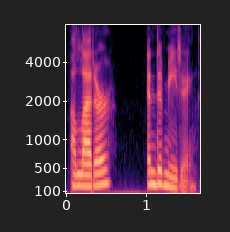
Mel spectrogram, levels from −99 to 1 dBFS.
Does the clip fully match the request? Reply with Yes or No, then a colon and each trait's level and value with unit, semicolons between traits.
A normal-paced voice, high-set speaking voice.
Yes: average, 180 wpm; high, 200 Hz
